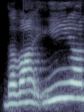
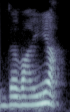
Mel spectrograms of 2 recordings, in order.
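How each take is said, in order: First: दवाइयाँ with a long, raised "ee"; mispronunciation. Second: दवाइयाँ with a short "i", pitched low; correct pronunciation. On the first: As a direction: stretch the middle of दवाइयाँ: davaaeeyaan. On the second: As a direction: keep the middle "i" of दवाइयाँ short. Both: Shown as a demonstration. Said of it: "दवाइयाँ नहीं".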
